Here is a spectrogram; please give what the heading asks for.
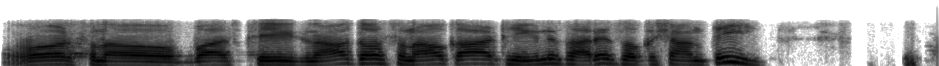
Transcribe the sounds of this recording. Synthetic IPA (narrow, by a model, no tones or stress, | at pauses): o̰ːɾsʊnaːobəsʈʰiːk̚d͡ʒɐnaːot̪oːsʊnaːokaːʈʰiːknẽːsaːɾeːs̬oːkʃaːnt̪iː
